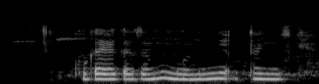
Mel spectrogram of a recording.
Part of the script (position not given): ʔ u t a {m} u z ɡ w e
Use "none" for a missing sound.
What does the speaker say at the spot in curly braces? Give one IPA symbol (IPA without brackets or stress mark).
ɲ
